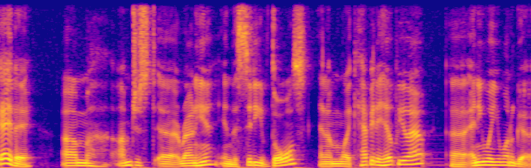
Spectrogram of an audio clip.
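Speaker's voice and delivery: put-on New Zealand accent character voice. Describing a praying-mantis character from their campaign, in a New Zealand accent. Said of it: "He was a New Zealand Claw Man".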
